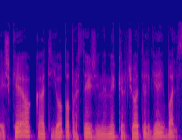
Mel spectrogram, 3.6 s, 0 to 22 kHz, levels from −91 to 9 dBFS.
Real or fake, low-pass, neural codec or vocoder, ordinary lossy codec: real; 19.8 kHz; none; MP3, 48 kbps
